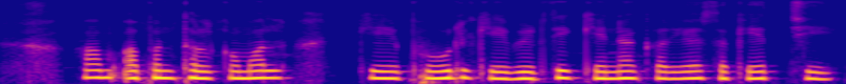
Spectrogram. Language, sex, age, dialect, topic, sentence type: Maithili, female, 18-24, Bajjika, agriculture, question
